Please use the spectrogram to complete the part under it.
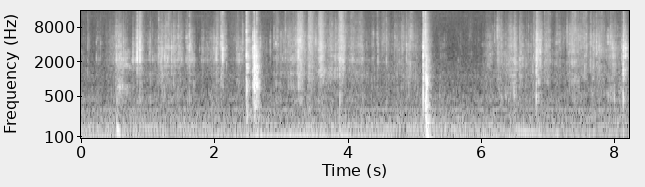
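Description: A printed cardboard box being cut open with a blade, giving scattered crinkling, scraping and tearing sounds with a few sharp louder snaps, close and steady, with no talking.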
